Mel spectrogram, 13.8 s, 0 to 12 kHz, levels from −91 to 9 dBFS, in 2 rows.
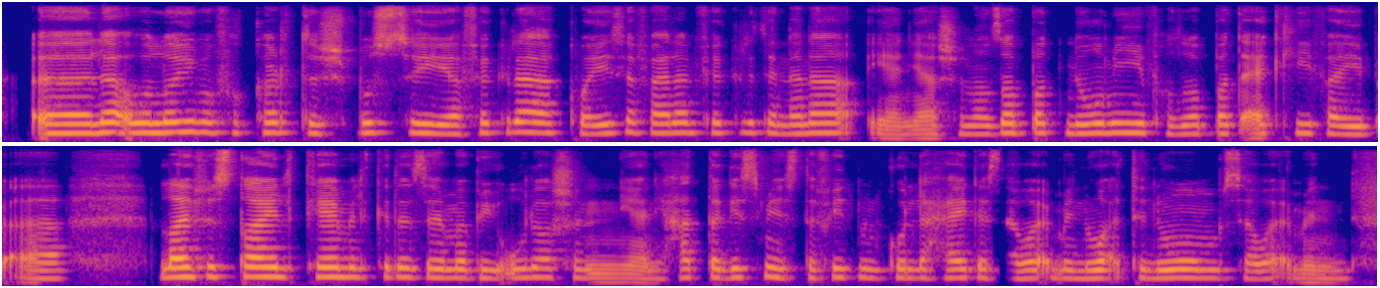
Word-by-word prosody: آآ، 225 0 +6
لأ 235 0 +6
والله 240 +2 +5
ما 245 - -1
فكرتش، 235 -1 -4
بُصّ، 235 +1 0
هي 215 -2 +2
فكرة 235 +2 0
كويسة 230 0 -3
فعلًا، 235 0 -1
فكرة 235 0 -6
إن 210 - -4
أنا 235 +2 0
يعني 100 -1 -5
علشان 205 - -5
أضبّط 230 +2 -2
نومي 230 +2 +1
فاضبّط 210 0 -4
أكلي، 225 +1 -2
فيبقى 195 -2 -2 0.5
life 230 0 +9 0.2
style 235 -1 +6
كامل 230 -1 +3
كده 225 +1 -2
زي 215 -1 0
ما 205 0 +1
بيقولوا، 205 +2 -3
علشان 105 - -5
يعني 95 -2 -5
حتى 215 0 -3
جسمي 220 +2 -1
يستفيد 215 +1 -6
من 205 - -5
كل 210 +1 -4
حاجة، 210 0 -2
سواء 195 +2 0
من 195 -1 -4
وقت 200 +1 0
نوم، 200 0 +1
سواء 190 -2 -3
من 95 -2 -7
220 Hz, 180 wpm, -21 LUFS, 205-235 Hz, 0.5 s, life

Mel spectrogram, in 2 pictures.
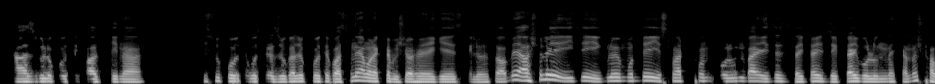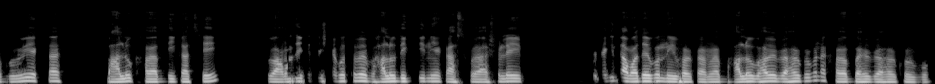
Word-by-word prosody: কাজগুলো 130 +2 +1
করতে 130 0 -9
পারছি 125 +1 -3
না। 120 - +2 0.7
কিছু 140 +3 -8
করতে 140 -1 +1
পারছি 135 - -3
না, - - -1
যোগাযোগ 135 +2 +2
করতে 135 0 0
পারছি 125 +4 +1
না। - - +1
এমন 155 -3 +4
একটা 140 - -3
বিষয় 125 +1 +1
হয়ে 125 -1 +3
গিয়েছিল। 120 -1 -2 0.2
তবে 130 +11 -2
আসলে 220 +7 0 0.2
এই 150 - -1
যে 175 - -2
এগুলোর 165 +4 -1
মধ্যে 165 +2 -3 0.2
স্মার্ট 155 -1 -3
ফোন 160 -1 -6
বলুন 150 +1 -3
বা 155 - +1
এই - - -1
যে 145 - -1
যেটাই 135 +3 0
যেটাই 140 +4 +1
বলুন 130 0 +2
না 130 - -1
কেন 125 - -5
সবগুলোর 130 +2 0
একটা 155 - -3 0.6
ভালো 125 +4 +4
খারাপ 125 -1 +3
দিক 130 - -1
আছে। 140 +2 -3 0.6
তো - - -27
আমাদেরকে 140 +4 -1
চেষ্টা 140 +1 -11
করতে 145 0 -1
হবে 155 -1 +6
ভালো 130 +2 +6
দিক 140 -1 +3
টি 145 - -4
নিয়ে 140 -1 +2
কাজ 120 -1 +3
করা। 120 -1 0
আসলেই 140 +4 +1 0.8
এটা 150 - -14
কিন্তু 165 -1 -8
আমাদের 135 +2 +6
উপর 150 +1 +3
নির্ভর 130 -1 +5
করে। 125 - 0
আমরা 120 0 +1
ভালোভাবে 135 +3 +4
ব্যবহার 135 +2 +4
করব 155 +4 -3
না - - -3
খারাপ 125 -1 +3
ভাবে 125 0 +4
ব্যবহার 120 0 +3
করব। 115 -1 -1
135 Hz, 215 wpm, -21 LUFS, 125-145 Hz, 0.8 s, হবে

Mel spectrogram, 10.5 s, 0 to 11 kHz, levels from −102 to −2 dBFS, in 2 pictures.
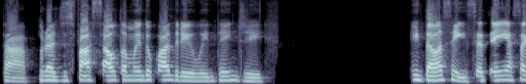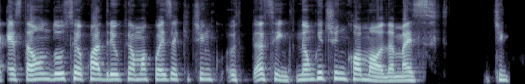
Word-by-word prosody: Tá, 135 -4 0
para 165 +6 0
disfarçar 170 +2 +3
o - - -8
tamanho 175 -1 -1
do 180 -1 -2
quadril, 170 -5 +1
entendi. 145 -3 -6 1.4
Então 180 -3 +4
assim, 175 -6 +2
você 160 +5 -1
tem 170 +2 +4
essa 175 +1 +1
questão 205 +1 +1
do 210 +1 +1
seu 220 -1 0
quadril, 200 -2 +1
que 210 - -6
é - - +1
uma 200 +1 -2
coisa 200 0 -2
que 195 0 -20
te 210 - -6
in 200 -1 -7 0.4
eh, - - -2
assim, 200 -5 -2
não 195 +1 0
que 240 +2 +1
te 235 +1 -3
incomoda, 185 -9 +1
mas 160 +1 0 0.7
te 180 -2 -6
180 Hz, 185 wpm, -25 LUFS, 160-200 Hz, 1.4 s, Então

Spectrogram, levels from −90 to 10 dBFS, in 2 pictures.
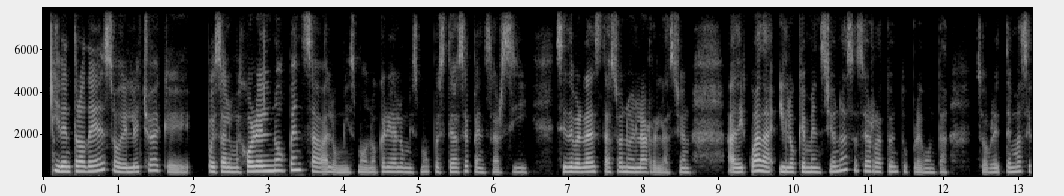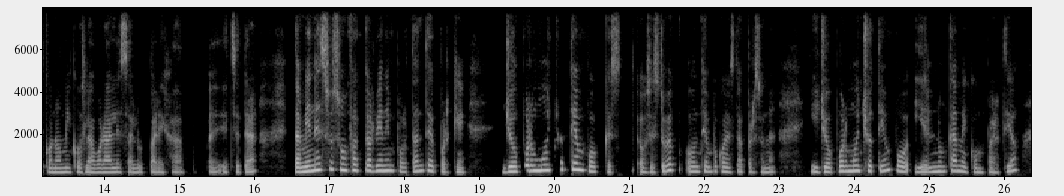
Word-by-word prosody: y 260 - +6
dentro 230 +1 +6
de 240 +3 +4
eso, 300 -8 +2
el 200 0 +2
hecho 220 +5 -1
de 270 -1 -1
que, 105 - -4 0.2
pues 220 -1 +2
a 220 - +7
lo 210 - +3
mejor 220 +4 +5
él 245 +1 +7
no 260 0 +2
pensaba 290 - +2
lo 105 -2 -2
mismo, 95 +2 -4
no 105 +1 -5
quería 215 -1 0
lo 210 - -1
mismo, 200 +3 -6
pues 215 -2 -5
te 210 - -2
hace 205 +4 -1
pensar 190 -4 -5
si 200 +1 -5 0.3
si 220 - +1
de 220 - +6
verdad 210 +1 +6
estás 220 -2 -2
o 220 - +2
no 210 -1 +2
en 200 - +2
la 200 0 +3
relación 100 - -4 0.5
adecuada. 215 +4 +4
Y 215 - +2
lo 210 -1 +1
que 215 - +2
mencionas 225 +9 0
hace 250 -1 -1
rato 220 0 -3
en 225 0 -3
tu 225 -2 -10
pregunta 190 0 -6 0.3
sobre 195 +1 -4
temas 225 +3 -2
económicos, 195 -2 -5
laborales, 190 +1 -3
salud, 185 0 -7
pareja, 190 +1 -9 0.3
eh, 210 +2 -9
etcétera, 110 - -5 0.5
también 220 +4 +6
eso 300 +4 +4
es 330 0 -2
un 290 -2 +4
factor 270 -3 +1
bien 255 +1 +3
importante, 255 0 -1
porque 195 - -6 0.5
yo 225 +3 +4
por 260 +4 +1
mucho 280 +4 +4
tiempo 285 -9 +2
que - - -4
est - - -6 0.2
o 205 - -4
sea, 210 - -7
estuve 265 +9 -1
un 225 0 -2
tiempo 230 0 -4
con 220 -2 -2
esta 200 0 -7
persona, 200 0 -9 0.4
y 215 -2 -3
yo 210 0 0
por 240 +1 +1
mucho 250 0 +2
tiempo 250 -2 -2
y 205 0 -3
él 215 +2 -1
nunca 230 +2 -1
me 230 -4 -2
compartió 190 +8 -6
220 Hz, 195 wpm, -25 LUFS, 200-245 Hz, 0.5 s, a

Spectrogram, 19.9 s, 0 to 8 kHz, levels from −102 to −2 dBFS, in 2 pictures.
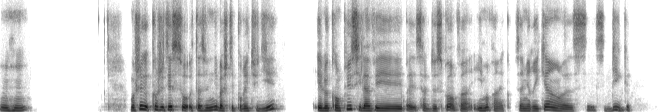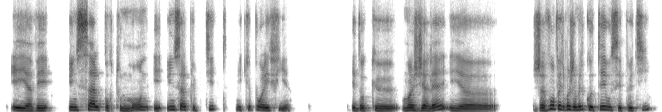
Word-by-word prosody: Mmh 165 -3 -3
mh. 160 - -3 1.6
Moi - - +2
je 245 - +2
sais 210 - +6
que - - -17
quand 220 - +1
j'étais 195 +2 +4
so 210 - +1
aux 390 - -1
États-Unis, 165 - 0
bah, 160 - +3
j'étais - - -8
pour 145 - -4
étudier 145 - -3 0.6
et - - +5
le 150 - +3
campus, 170 +11 0
il 160 - +1
avait, 145 -2 +1
ben, - - -3
salle 145 -4 -9
de 135 +1 -4
sport, 115 -7 -3
enfin 125 +7 -6
il 155 - -2
manque 180 -3 -3
av 135 - -7
les 125 - -12 0.3
américains, 140 +3 -2
heu, 120 -1 -4
c'est 120 +8 -12
c'est 135 - -15
big. 175 +4 -7 0.6
Et 170 - +6
il 160 - +8
y 150 - +5
avait 155 +1 +1 0.2
une 190 -1 +3
salle 195 +1 +4
pour 160 -1 -4
tout - - -6
le - - 0
monde 105 -8 0
et 320 -1 -1
une 210 - 0
salle 205 0 +1
plus 190 -3 -6
petite 230 - -9
mais - - -4
que - - -6
pour 195 -3 +1
les 170 -1 +6
filles. 170 0 -5 0.9
Et 340 - +3
donc, 155 0 -2
heu, 140 -2 +1
moi, 170 +3 +4
j'y 165 0 +2
allais 170 +8 +4
et 145 -2 0
heu, 130 -2 0 0.6
j'avoue, 165 - +1
en 255 - +5
fait, 245 -3 +3
moi, 230 - +5
j'aime 195 -3 +5
bien 215 - +5
le - - -13
côté 205 +2 +3
où 200 - +1
c'est 190 - +1
petit. 300 -7 -3
165 Hz, 220 wpm, -22 LUFS, 145-205 Hz, 1.6 s, il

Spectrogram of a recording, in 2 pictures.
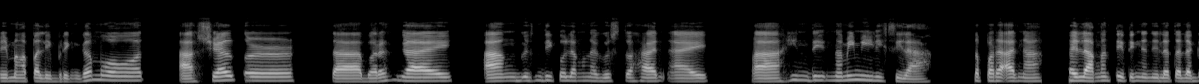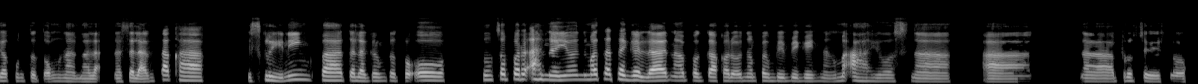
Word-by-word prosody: May 155 - -1
mga 150 -1 -3
palibreng 145 -2 -3
gamot, 190 -1 0 0.3
ah, 130 +1 +4
shelter 180 +1 +1 0.3
sa 140 0 +4
barangay. 165 +2 +3 0.3
Ang 165 +3 +4
gus 175 0 -7
hindi 190 0 -6
ko 180 0 -5
lang 175 0 -4
nagustuhan 160 -1 -2
ay, 145 0 +2 0.5
ah, 145 +1 +4
hindi 195 +1 -6
namimili 190 +1 -2
sila. 130 -3 -3 0.5
Sa - - -4
paraan 165 -1 +3
na 155 - -1 0.4
kailangan 175 +1 +4
titingnan 165 -3 -3
nila 155 -1 0
talaga 150 +2 0
kung 160 -2 -15
totoong 150 -1 -7
nanala 135 -1 -3 0.2
nasalanta 145 +6 +1
ka, 190 -3 +3 0.5
screening 200 +5 0
pa. 185 -1 +5
Talagang 170 -1 -1
totoo. 180 +2 0 0.3
Kung 210 -1 -6
sa 240 - +2
paraan 235 0 +3
na 205 -2 +4
'yon, 215 +2 +2
matatagalan 205 -7 +5
ang 180 0 -3
pagkakaroon 170 -2 -1
ng 170 0 -8
pagbibigay 160 -2 -3
ng 150 -2 -13 0.2
maayos 155 -3 -4
na, 140 -2 -1 0.4
ah, 130 -1 0 0.6
na 140 -1 -1
proseso. 140 -5 -5
165 Hz, 130 wpm, -25 LUFS, 150-185 Hz, 0.6 s, pa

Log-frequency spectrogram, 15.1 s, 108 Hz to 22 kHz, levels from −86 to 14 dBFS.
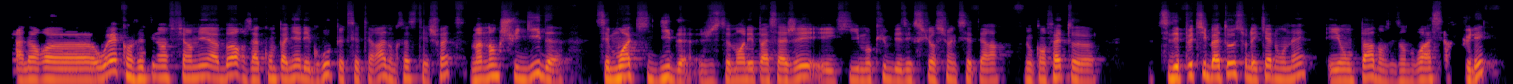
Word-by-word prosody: Alors 150 +1 +2
heu, 145 0 +4
ouais, 210 +12 +5
quand 175 -9 +2
j'étais 160 +2 0
infirmier 165 +1 0
à 160 - +3
bord 190 +2 +3
j'accompagnais 150 +3 0
les 150 - -1
groupes 180 +8 -3
et 145 - -4
cetera 145 +3 -4
donc 145 -7 -5
ça 160 - +1
c'était 155 -4 -7
chouette. 190 +7 -5
Maintenant 155 +6 +3
que 185 - -2
je - - -2
suis 160 - -2
guide, 150 -5 0 0.3
c'est 150 - -1
moi 175 +5 +7
qui 180 -4 -8
guide 135 -3 0
justement 125 +4 -3
les 140 0 +1
passagers 140 +3 +1
et 130 - -4
qui 140 +3 -7
m'occupe 140 +3 -4
des 135 -1 -3
excursions 145 +2 -3
et 140 - -5
cetera 140 -1 -5
donc 140 0 -3
en 140 - 0
fait, 165 +2 +2
heu, 130 -3 0 0.6
c'est 155 - -4
des 165 - +10
petits 190 +4 +1
bateaux 170 +5 +6
sur 185 -5 -6
lesquels 145 +4 +1
on 145 0 -2
est 200 +5 -3 0.2
et 135 - -1
on 135 -1 0
part 165 +6 +2
dans 135 -4 -4
des 125 +1 -10
endroits 130 +3 -1
assez 150 0 -5
reculés 185 +10 -2
150 Hz, 220 wpm, -24 LUFS, 140-170 Hz, 0.6 s, des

